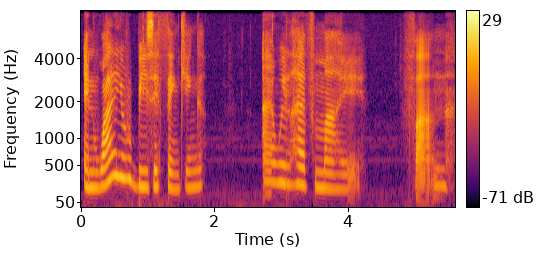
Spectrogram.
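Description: A woman with an Italian accent playing a domineering, cruel vampire mistress in an ASMR roleplay, commanding and deliberate. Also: mid-range voice, expressive, vocal fry, dry recording. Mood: controlling. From Italy. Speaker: voice actress. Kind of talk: ASMR roleplay, close and slow with whispered moments.

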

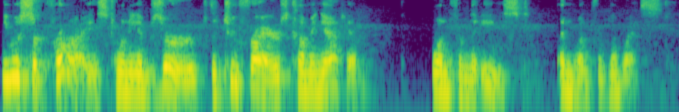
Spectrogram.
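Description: An older woman reading scripted storybook narration in a measured, formal manner. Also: on the low side, expressive, dark tone, poor audio. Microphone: computer mic on a video call.

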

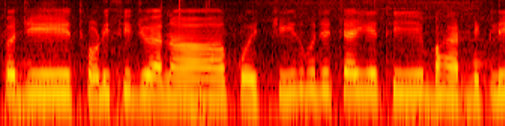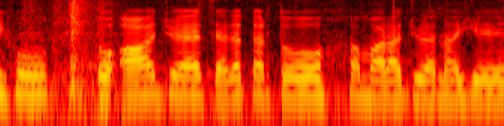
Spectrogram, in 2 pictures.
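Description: A middle-aged woman vlogging on a phone camera, chatting as she walks through a shop and speaking softly and prayerfully at home. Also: mid-range voice, normal speed, background noise. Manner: chatty and lively walking around a shop, then soft and prayerful at home. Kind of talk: casual vlog then devotional closing. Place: street and supermarket, then indoors at home.

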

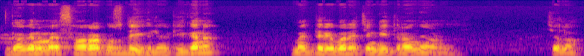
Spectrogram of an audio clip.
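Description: A man's voice: fairly high pitch, fast talker, slightly rough, phone-quality sound. A man playing an indignant, protective husband in a family drama, firm and insistent. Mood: concerned, firm. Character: indignant, protective husband, visiting brother-in-law. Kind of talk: Punjabi domestic drama dialogue.

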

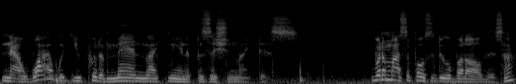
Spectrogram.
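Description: An actor playing a heavyset, menacing record mogul who threatens a rival in a game cutscene. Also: male voice, fairly high pitch, expressive, quick pace, slight background noise. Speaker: game villain.

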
